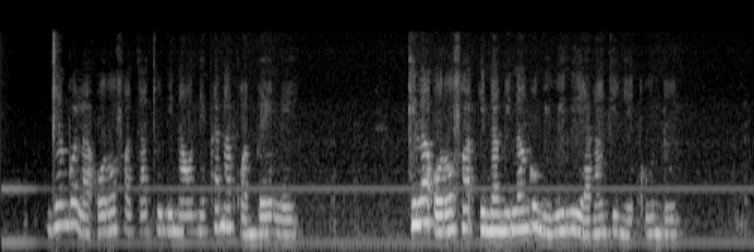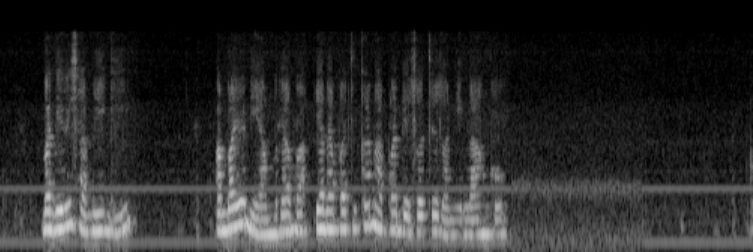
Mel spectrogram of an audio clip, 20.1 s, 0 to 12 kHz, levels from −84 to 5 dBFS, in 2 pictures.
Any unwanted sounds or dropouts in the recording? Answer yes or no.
no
